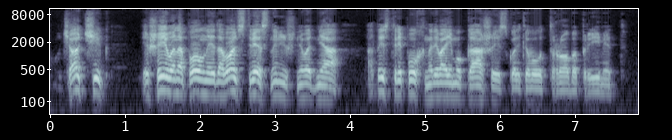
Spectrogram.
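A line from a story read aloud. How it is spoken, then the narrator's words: Deafening bass yell. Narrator (Russian): Дубцов оглушающим басом заорал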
